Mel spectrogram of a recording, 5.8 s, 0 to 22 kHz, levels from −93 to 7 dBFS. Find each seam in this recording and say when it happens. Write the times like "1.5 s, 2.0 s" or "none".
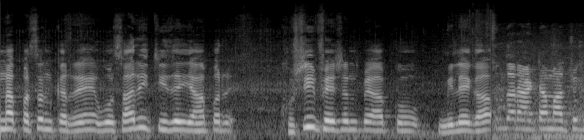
4.9 s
